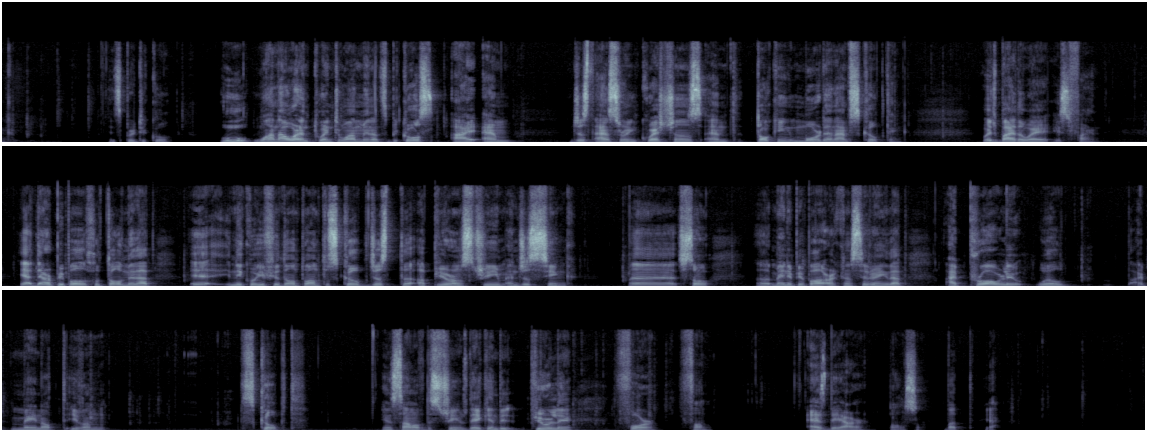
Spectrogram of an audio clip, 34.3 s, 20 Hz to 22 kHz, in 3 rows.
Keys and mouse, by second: 0.0 alt+q, 2.6-34.3 drag, 4.0 g, 11.5 1, 19.2 g, 28.4 ctrl+z, 28.6 ctrl+z.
